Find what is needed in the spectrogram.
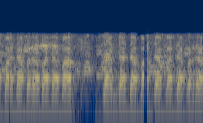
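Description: A man's voice praying aloud in rapid, repeated syllables on one steady held pitch, with a brief breath break near the middle, heard over a telephone line.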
